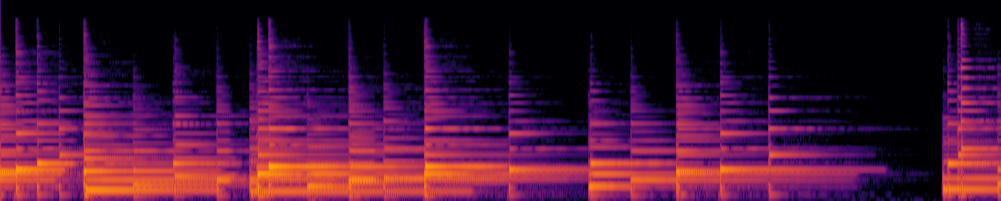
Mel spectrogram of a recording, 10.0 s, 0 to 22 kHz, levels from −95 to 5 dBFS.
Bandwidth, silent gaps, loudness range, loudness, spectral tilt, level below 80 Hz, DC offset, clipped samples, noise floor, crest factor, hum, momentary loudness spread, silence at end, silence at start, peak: 15.5 kHz; none; 7 LU; -28 LUFS; -7 dB/octave; -64 dBFS; under 0.1%; under 0.1%; -83 dBFS; 20 dB; none; 13 LU; 0 s; 0 s; -8 dBFS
